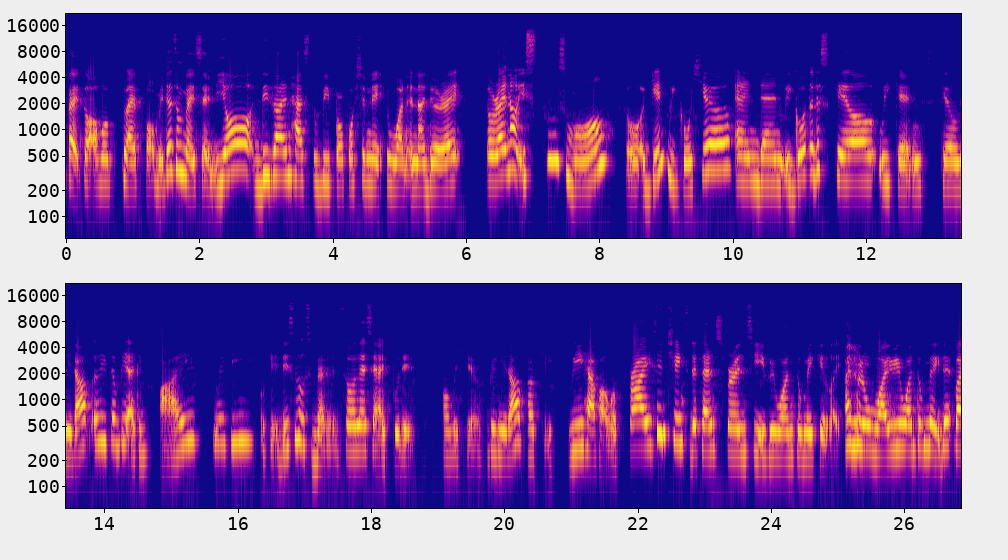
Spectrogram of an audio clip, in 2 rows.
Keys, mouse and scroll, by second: 1.5 drag, 2.1 scroll up 1, 2.8 scroll down 1, 3.2-4.8 drag, 6.7-7.2 scroll up 4, 7.3-7.9 scroll down 4, 8.9 click, 11.2 click, 11.7 click, 15.7 click, 16.3-17.6 drag, 18.4-19.2 drag, 19.5-19.9 drag, 20.3-20.7 drag, 22.8-23.6 drag, 25.1 scroll up 2, 25.5-26.1 drag, 26.5 scroll up 1.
